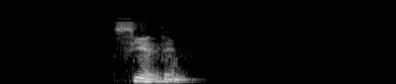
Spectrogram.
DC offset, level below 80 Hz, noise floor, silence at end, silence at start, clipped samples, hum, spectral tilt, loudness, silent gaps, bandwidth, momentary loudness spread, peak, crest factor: under 0.1%; -64 dBFS; under -90 dBFS; 2.1 s; 1.15 s; under 0.1%; none; -6.5 dB/octave; -18 LUFS; none; 9 kHz; 22 LU; -2 dBFS; 22 dB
